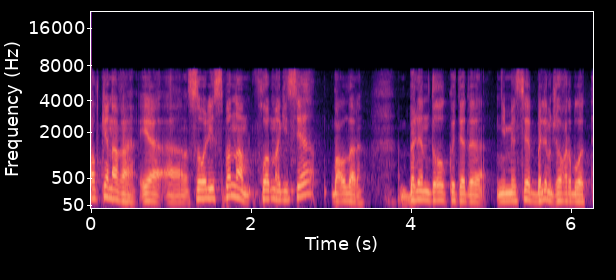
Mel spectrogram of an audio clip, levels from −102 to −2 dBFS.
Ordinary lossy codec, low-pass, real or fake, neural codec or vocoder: none; 7.2 kHz; fake; vocoder, 44.1 kHz, 128 mel bands, Pupu-Vocoder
